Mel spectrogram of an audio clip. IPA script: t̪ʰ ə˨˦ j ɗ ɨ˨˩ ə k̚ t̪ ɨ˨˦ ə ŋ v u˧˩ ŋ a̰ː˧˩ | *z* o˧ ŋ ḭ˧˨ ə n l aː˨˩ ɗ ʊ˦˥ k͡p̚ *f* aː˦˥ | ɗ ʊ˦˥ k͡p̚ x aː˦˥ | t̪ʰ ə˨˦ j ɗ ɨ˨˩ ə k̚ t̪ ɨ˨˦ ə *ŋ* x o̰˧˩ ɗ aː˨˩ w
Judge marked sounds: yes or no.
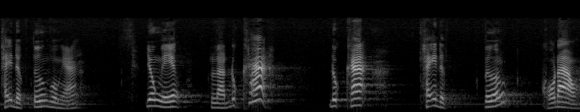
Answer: yes, no, yes

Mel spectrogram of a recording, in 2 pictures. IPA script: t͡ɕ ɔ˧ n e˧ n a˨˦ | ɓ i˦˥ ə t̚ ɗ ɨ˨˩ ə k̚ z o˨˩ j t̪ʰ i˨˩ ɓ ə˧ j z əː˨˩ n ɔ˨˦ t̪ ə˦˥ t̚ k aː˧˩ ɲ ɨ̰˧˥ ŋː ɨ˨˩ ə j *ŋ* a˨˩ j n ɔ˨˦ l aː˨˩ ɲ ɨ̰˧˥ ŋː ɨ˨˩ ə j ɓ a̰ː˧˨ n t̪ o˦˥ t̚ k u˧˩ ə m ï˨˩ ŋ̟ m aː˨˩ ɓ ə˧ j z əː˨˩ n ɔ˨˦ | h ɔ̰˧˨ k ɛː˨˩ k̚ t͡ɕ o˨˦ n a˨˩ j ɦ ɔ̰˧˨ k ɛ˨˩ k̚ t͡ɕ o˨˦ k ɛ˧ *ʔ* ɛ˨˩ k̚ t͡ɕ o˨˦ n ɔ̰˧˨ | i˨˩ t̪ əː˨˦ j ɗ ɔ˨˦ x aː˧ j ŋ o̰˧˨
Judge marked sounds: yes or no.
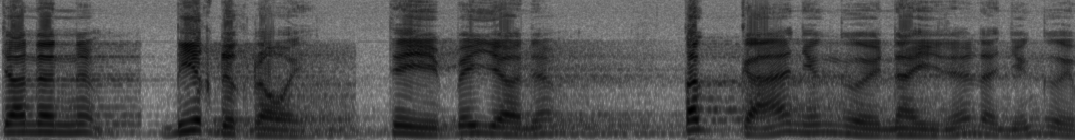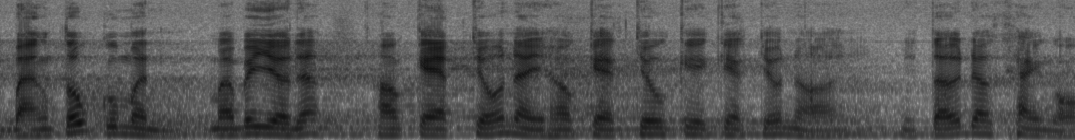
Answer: no, no

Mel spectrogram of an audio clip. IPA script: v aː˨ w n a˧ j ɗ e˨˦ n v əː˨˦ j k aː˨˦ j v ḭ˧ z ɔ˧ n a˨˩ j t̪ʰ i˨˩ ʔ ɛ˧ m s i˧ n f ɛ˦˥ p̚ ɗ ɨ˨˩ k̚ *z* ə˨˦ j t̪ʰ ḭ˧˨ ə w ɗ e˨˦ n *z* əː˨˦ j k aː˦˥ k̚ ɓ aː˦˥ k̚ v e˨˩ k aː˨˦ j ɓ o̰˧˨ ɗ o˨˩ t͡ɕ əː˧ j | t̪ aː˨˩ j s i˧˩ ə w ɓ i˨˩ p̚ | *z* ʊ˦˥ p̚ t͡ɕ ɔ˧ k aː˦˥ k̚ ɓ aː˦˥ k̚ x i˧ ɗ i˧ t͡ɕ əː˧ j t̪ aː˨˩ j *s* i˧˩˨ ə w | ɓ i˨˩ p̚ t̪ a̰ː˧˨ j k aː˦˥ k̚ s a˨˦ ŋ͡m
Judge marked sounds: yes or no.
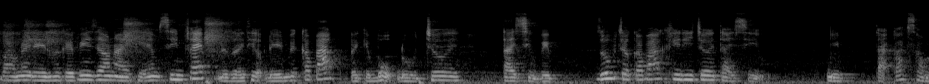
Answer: yes, no, yes, yes

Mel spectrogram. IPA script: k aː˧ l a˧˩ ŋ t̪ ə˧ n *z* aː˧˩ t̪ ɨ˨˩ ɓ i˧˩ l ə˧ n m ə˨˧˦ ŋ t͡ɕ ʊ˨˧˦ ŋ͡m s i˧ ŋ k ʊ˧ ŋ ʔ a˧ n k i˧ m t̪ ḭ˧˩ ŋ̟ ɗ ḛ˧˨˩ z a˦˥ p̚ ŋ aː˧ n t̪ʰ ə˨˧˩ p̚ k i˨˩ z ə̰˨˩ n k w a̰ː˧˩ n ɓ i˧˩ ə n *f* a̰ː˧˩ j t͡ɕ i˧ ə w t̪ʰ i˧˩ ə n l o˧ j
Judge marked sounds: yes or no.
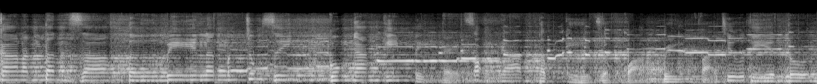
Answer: yes, yes

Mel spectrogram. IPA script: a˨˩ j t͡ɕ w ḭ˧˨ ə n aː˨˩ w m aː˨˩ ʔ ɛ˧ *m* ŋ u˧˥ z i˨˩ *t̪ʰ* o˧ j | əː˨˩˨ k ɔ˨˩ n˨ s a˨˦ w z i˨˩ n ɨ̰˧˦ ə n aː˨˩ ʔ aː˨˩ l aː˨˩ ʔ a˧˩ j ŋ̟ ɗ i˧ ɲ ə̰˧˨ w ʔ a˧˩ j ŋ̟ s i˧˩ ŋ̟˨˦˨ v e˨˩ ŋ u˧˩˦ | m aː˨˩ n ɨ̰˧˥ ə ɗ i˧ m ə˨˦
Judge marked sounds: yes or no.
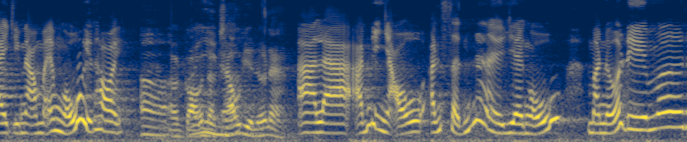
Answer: yes, yes

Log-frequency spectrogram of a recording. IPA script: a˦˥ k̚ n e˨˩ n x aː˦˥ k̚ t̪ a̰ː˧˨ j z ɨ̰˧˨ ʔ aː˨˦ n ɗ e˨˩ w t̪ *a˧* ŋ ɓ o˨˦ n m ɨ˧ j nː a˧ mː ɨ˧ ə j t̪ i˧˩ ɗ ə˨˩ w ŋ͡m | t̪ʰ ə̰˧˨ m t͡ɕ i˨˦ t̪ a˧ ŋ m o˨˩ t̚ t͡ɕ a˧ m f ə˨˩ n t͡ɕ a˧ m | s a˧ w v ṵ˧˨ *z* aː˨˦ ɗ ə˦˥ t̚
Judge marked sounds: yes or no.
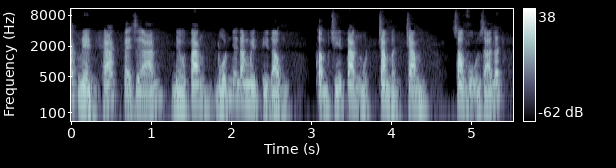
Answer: yes, yes

